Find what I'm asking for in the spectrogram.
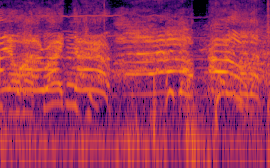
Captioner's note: crowd cheering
